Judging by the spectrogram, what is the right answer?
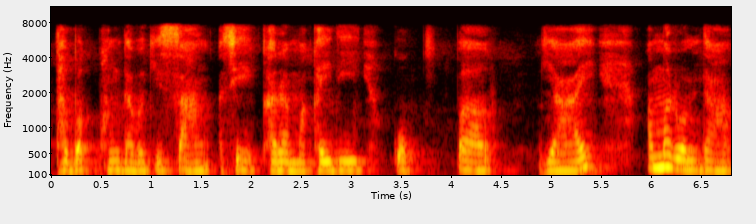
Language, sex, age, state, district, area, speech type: Manipuri, female, 45-60, Manipur, Bishnupur, rural, spontaneous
